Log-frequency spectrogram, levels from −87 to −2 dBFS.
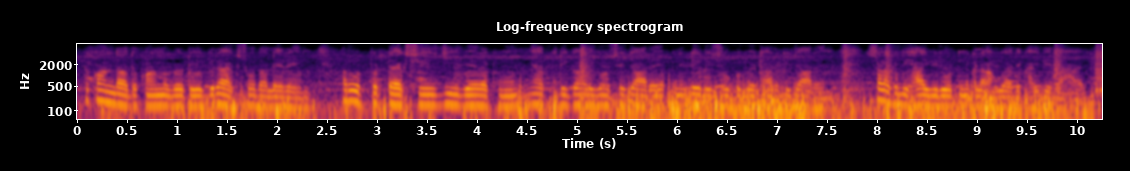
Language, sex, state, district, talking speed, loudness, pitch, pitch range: Hindi, male, Chhattisgarh, Bilaspur, 230 wpm, -25 LUFS, 135 Hz, 125-145 Hz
